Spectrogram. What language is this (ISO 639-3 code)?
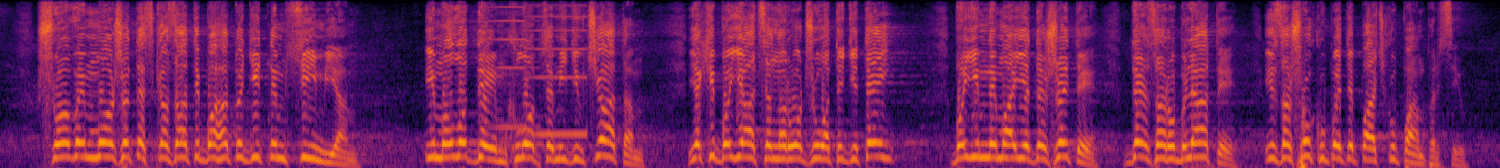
ukr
